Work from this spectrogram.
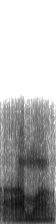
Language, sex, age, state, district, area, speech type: Tamil, male, 60+, Tamil Nadu, Thoothukudi, rural, conversation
